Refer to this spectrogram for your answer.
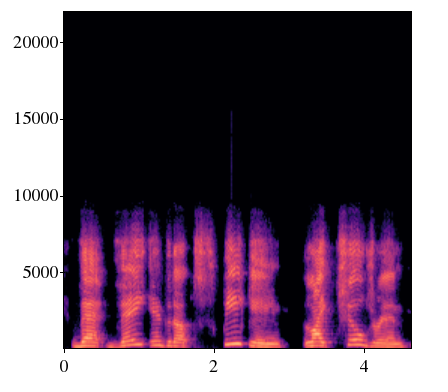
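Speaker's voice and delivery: ordinary delivery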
